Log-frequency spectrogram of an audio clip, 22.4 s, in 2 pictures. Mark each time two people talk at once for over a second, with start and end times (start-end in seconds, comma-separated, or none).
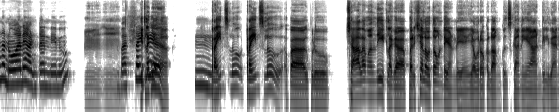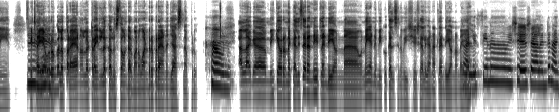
none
